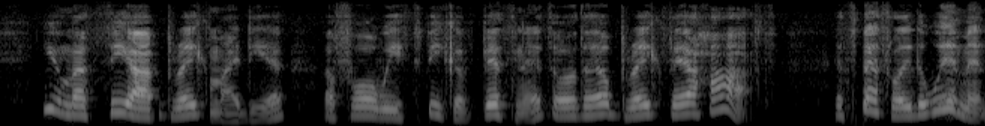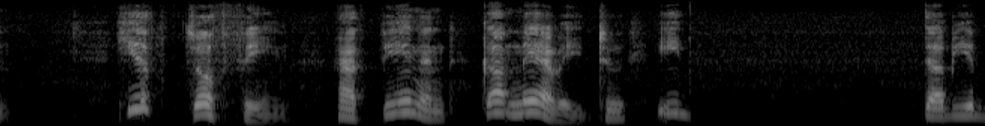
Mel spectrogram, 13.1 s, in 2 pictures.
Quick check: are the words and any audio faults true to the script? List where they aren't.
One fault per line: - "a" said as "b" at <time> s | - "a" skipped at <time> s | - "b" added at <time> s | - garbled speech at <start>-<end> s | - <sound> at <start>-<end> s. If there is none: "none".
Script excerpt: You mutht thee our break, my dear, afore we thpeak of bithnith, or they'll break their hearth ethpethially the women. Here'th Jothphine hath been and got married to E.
none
